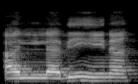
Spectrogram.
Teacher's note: حمزہ کو لام کے ساتھ ملائیں گے، لام پر جو ہے شد آیا ہے، لام کو سختی کے ساتھ شدت کے ساتھ پڑھیں گے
